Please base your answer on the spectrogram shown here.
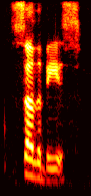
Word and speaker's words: Sotheby's: Sotheby's.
